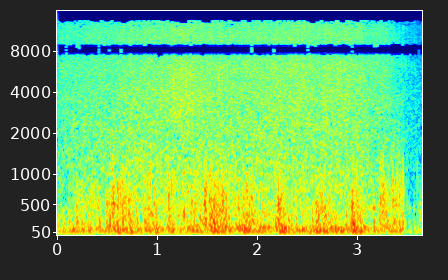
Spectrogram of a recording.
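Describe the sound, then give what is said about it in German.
A boat carrying a research team moves steadily across Lake Salvador, an oxbow lake of the Manu River, its engine droning under gusty wind buffeting the microphone and water splashing along the hull, continuous for several seconds before easing off. “Nach drei Tagen Anreise über schlammige Pisten und durch Flüsse gelangen wir mit dem Forschungsteam zusammen im Boot auf den Salvadorsee, einen Altarm des Manu-Flusses.”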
